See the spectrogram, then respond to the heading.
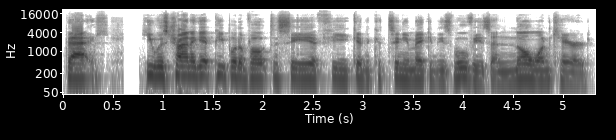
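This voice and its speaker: A man co-hosting a casual chat, excitable and given to repeating his phrases for emphasis. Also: mid-range voice, brisk. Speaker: podcast co-host. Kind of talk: casual chat about video game movies.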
